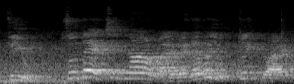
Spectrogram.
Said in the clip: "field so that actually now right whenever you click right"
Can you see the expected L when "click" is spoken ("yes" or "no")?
yes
